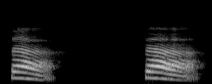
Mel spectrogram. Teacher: it is articulated when the tip of tongue touches the tip of our upper teeth very softly. There isn't going to be whistle sound in it, okay?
